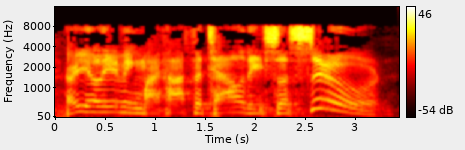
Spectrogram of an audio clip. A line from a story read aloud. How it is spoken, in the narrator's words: his voice boomed in menace-laden Mandarin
